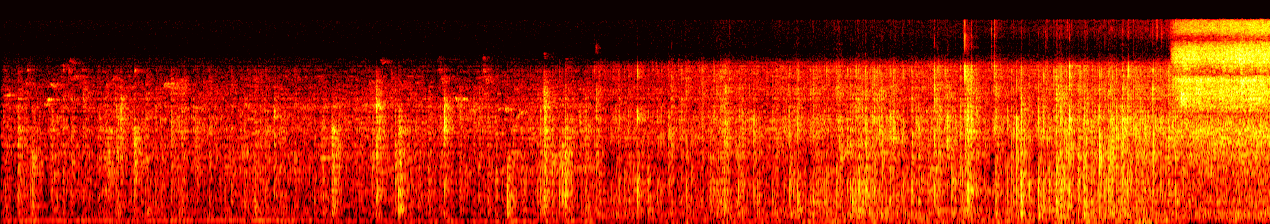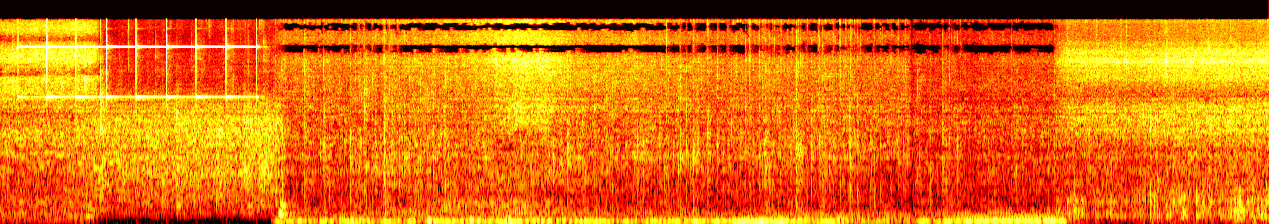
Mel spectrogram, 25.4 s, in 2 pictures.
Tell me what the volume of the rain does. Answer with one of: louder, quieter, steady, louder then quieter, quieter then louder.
louder.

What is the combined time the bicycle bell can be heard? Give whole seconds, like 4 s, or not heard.
2 s.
